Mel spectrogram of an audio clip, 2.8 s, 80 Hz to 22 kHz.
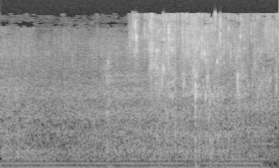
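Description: About 900 ml of water running steadily into a pot for spinach cream soup, a continuous splashing hiss that grows a little brighter and fuller partway through, with a low hum underneath.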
